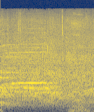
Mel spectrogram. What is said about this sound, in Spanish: Ay, dale un mejor aplauso de ahí al Señor.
